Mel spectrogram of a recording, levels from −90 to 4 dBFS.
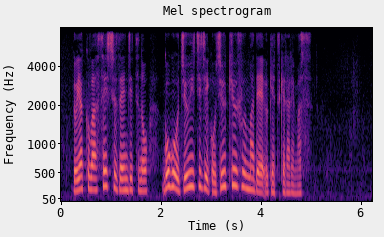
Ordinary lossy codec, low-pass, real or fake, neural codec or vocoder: none; 7.2 kHz; fake; vocoder, 44.1 kHz, 80 mel bands, Vocos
